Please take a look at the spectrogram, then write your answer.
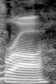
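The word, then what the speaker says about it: Frau: Husband is mon and wife is fura, I think. – Fra. – Fra. – Yeah, fra.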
